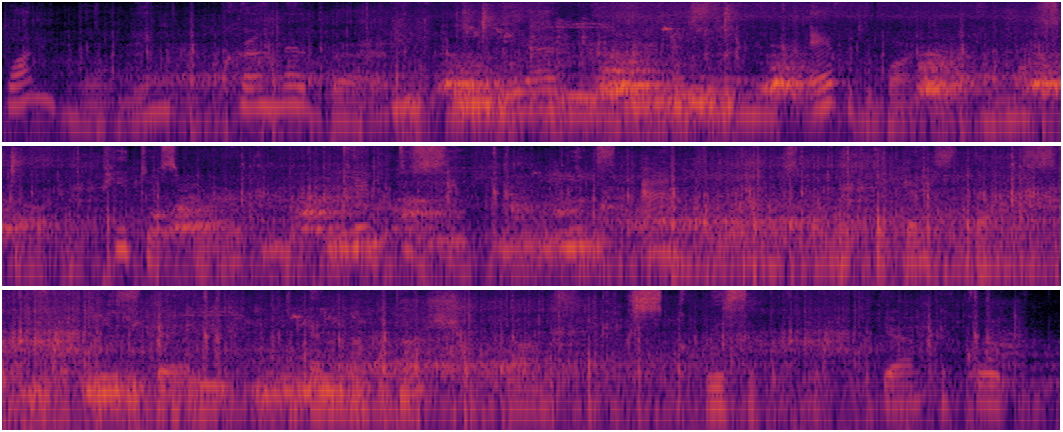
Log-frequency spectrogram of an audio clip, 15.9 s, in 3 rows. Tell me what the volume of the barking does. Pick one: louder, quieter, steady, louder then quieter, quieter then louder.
quieter.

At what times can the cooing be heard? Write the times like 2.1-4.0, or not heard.
1.9-3.7, 6.5-8.5, 10.7-12.7.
